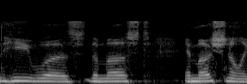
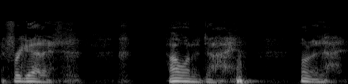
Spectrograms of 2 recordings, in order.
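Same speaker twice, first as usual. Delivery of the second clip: sinking lower into mock despair; hammed-up despair; 4 semitones lower, 5 dB quieter than usual. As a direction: play the prophet's melodrama, letting it drop. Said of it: "Pretty dramatic, huh?".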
